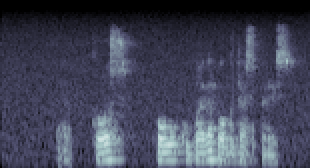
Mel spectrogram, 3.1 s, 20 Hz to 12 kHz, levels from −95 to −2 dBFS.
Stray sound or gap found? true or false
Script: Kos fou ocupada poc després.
true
